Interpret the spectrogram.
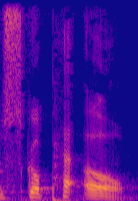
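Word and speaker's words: skopeo (σκοπέω): The word mark them is the Greek word skopeo. Skopeo sounds like the word scope.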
